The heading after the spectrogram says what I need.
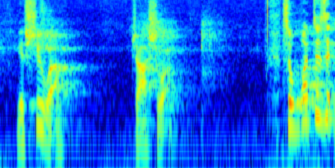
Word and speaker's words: Yeshua: Or in Greek would be pronounced Yesus. In Hebrew it would be Yahashua. Yeshua, Joshua.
